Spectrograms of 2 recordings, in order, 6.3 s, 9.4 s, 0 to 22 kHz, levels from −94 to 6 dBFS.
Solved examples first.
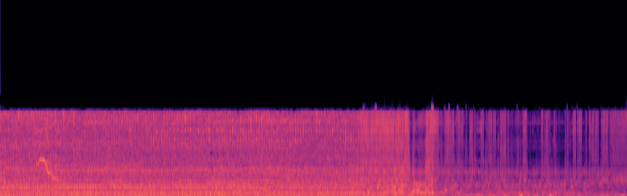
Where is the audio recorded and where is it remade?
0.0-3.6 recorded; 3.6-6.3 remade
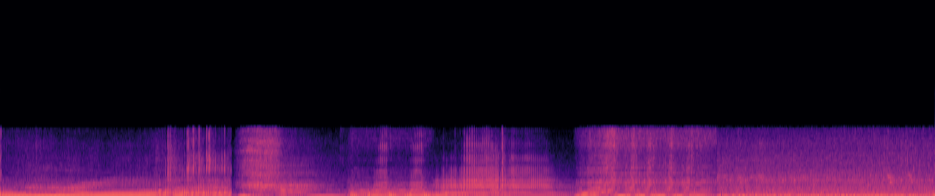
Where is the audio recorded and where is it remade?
0.0-1.7 recorded; 1.7-5.3 remade; 5.3-9.4 recorded

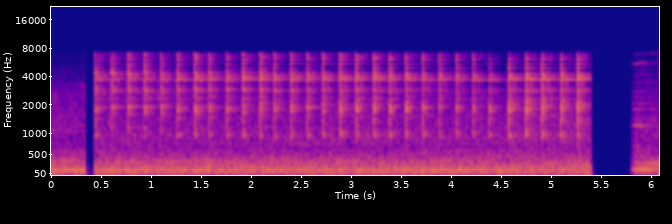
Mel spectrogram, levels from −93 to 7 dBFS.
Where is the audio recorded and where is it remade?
0.0-6.1 recorded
